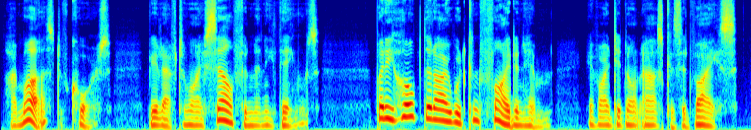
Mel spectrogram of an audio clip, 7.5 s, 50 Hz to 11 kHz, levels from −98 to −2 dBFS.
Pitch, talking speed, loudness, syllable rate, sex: 165 Hz, 215 wpm, -21 LUFS, 5.9 syllables/s, female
